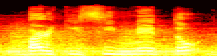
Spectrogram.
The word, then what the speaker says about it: Barquisimeto: in one bit there's a famous city bariso that has five syllables and that's how I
